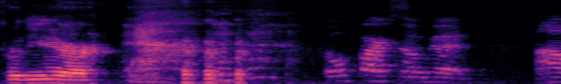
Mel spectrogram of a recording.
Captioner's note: laugh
